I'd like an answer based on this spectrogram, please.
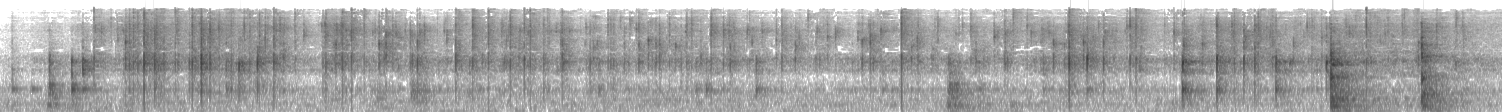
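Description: Sliced onion sizzling and crackling in hot oil with mustard seeds as the pieces are dropped into the pan, with a few louder clicks from the wooden spatula near the end.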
